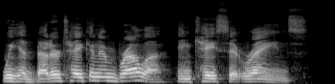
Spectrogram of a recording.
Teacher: We can pause after umbrella. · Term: thought groups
